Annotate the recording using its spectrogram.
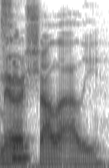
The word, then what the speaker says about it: Mahershala Ali: Mercer. – It's a yes for me. – I am sorry I couldn't pronounce his name. My apologies. The next Mahershala Ali.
